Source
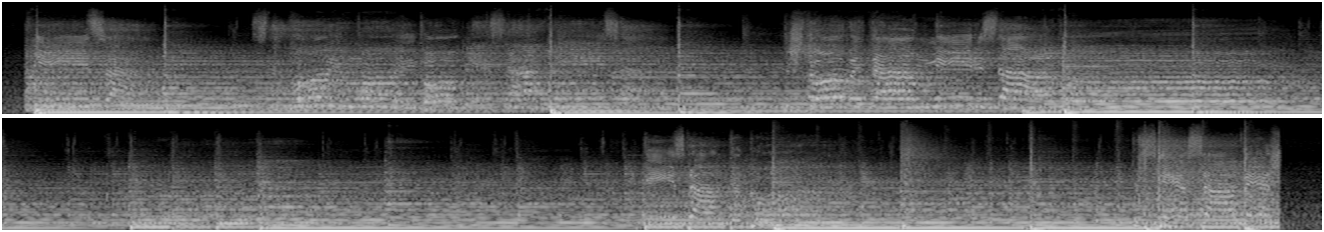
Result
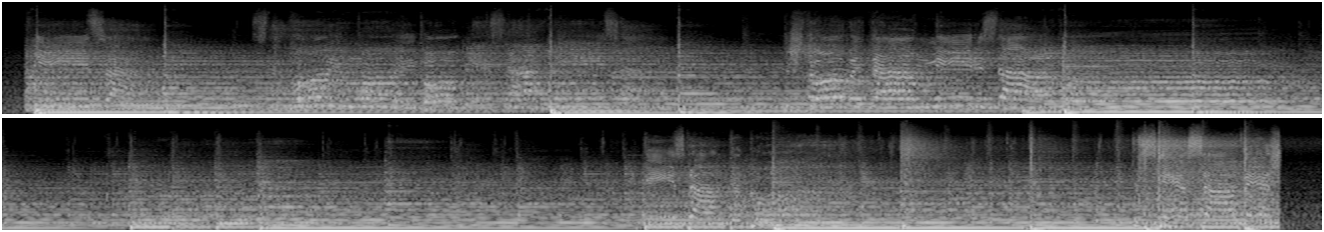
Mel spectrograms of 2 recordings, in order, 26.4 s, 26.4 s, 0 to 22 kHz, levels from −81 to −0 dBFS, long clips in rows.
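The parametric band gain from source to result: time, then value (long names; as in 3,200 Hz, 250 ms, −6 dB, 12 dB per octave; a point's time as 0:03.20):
parametric band 8,400 Hz 1 octave
0:13.85 −9 dB
0:14.37 0 dB
0:17.21 0 dB
0:17.44 +8.5 dB
0:18.15 −1 dB
0:20.77 −1 dB
0:21.39 +10.5 dB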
